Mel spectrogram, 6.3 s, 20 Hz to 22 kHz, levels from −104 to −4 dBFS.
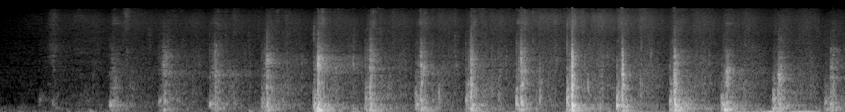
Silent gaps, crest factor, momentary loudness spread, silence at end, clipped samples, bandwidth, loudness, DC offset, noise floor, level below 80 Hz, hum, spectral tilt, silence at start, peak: none; 30 dB; 20 LU; 0 s; under 0.1%; 16 kHz; -34 LUFS; under 0.1%; -64 dBFS; -48 dBFS; none; -6.5 dB/octave; 0.7 s; -4 dBFS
